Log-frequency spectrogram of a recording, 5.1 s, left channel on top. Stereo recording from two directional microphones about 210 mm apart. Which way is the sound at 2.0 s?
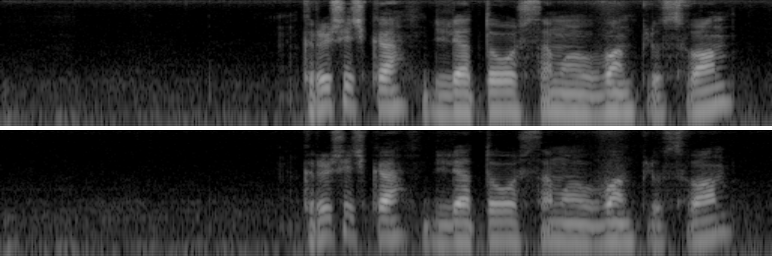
50° left (ahead or behind).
